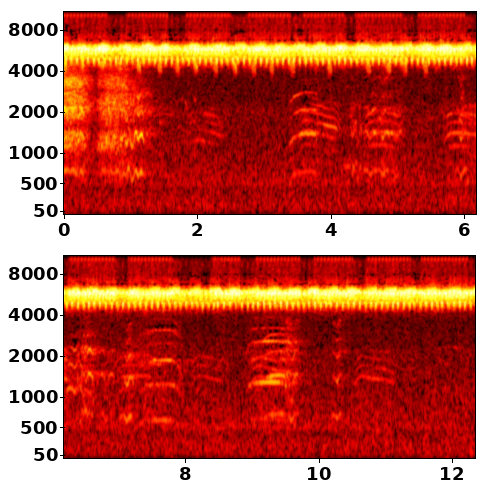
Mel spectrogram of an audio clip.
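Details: Sunset cricket chorus on a still summer afternoon beside the Barcoo River, Welford National Park, Outback Queensland: an unbroken piercing trill topped by rhythmic high pulses, while birds add scattered curved whistled notes.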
